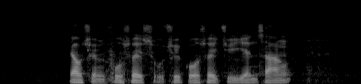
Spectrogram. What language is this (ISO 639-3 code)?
zho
